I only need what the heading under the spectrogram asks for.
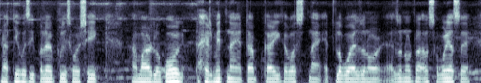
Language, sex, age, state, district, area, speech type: Assamese, male, 18-30, Assam, Majuli, urban, spontaneous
